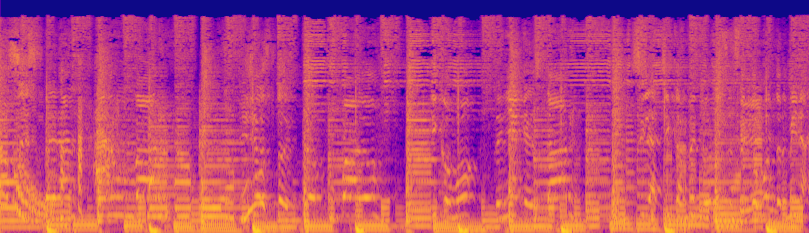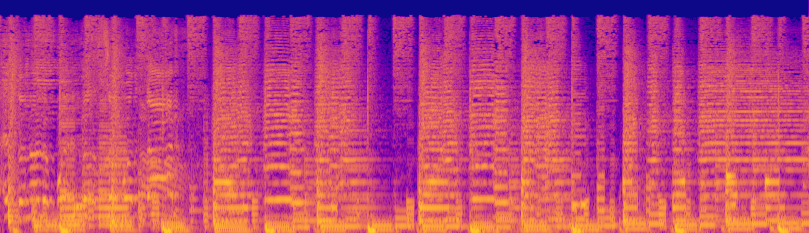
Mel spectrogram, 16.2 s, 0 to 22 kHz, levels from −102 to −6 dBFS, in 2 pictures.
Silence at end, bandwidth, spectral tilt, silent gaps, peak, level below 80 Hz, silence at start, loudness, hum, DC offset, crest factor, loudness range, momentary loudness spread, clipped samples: 0 s; 17 kHz; -4 dB/octave; none; -8 dBFS; -30 dBFS; 0 s; -23 LUFS; none; under 0.1%; 16 dB; 1 LU; 3 LU; under 0.1%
